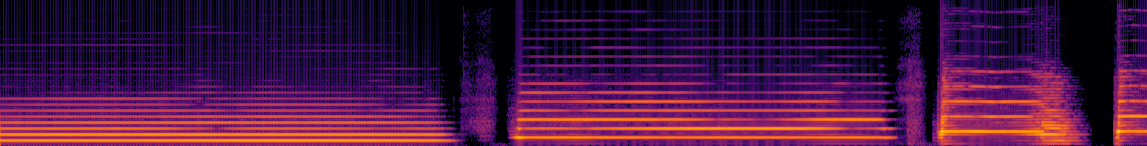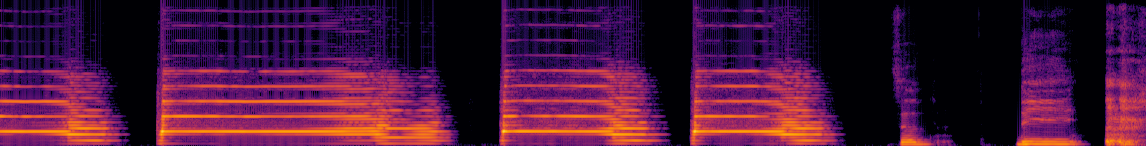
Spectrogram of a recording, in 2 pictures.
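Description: Soprano saxophone playing an overtone-series exercise on one held low fingering. It sustains the octave overtone, then after a short break a higher overtone, then tries the next overtone in about five short tongued notes, each roughly a second long.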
